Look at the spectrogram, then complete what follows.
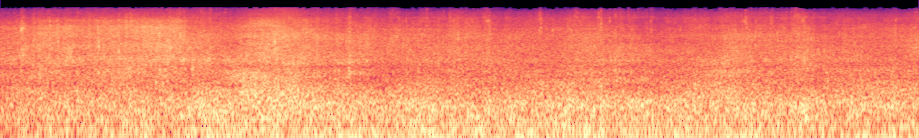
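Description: Ocean swell surging and washing against a rock ledge, with wind buffeting the microphone.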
